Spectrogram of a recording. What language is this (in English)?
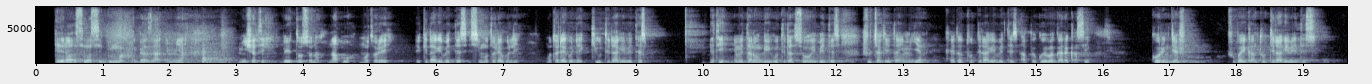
Wolaytta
